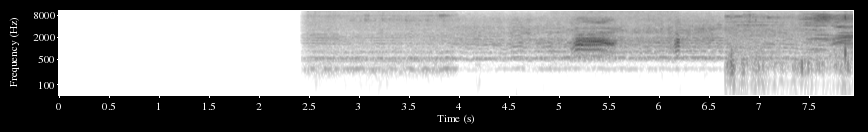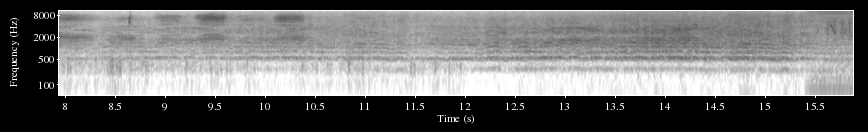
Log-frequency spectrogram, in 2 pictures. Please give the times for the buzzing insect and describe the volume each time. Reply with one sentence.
The buzzing insect can be heard from 2.4 to 15.8 s, getting louder.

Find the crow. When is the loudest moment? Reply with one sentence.
The volume of the crow peaks at 5 seconds.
